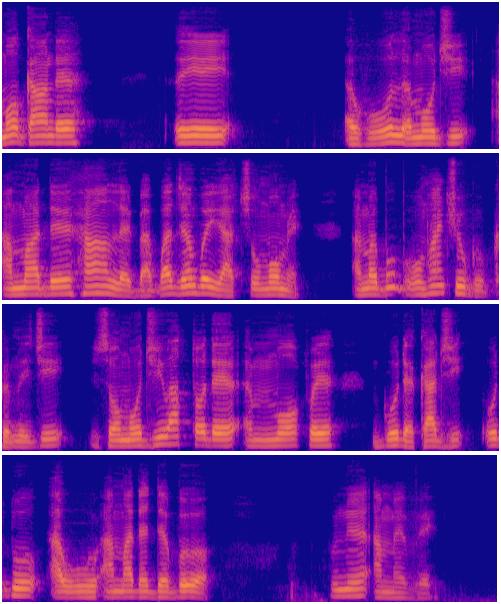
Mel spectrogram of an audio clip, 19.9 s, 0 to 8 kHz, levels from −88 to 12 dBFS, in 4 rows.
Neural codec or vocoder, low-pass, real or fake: codec, 16 kHz, 0.5 kbps, X-Codec, HuBERT features, trained on LibriSpeech; 7.2 kHz; fake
